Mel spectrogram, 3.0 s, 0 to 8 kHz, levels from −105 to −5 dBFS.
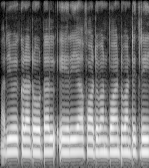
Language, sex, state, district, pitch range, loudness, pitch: Telugu, female, Andhra Pradesh, Guntur, 190-195 Hz, -14 LUFS, 190 Hz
